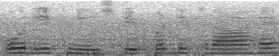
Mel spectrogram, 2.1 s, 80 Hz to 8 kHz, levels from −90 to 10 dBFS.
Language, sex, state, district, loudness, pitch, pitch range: Hindi, female, Punjab, Pathankot, -17 LUFS, 230 Hz, 220-235 Hz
